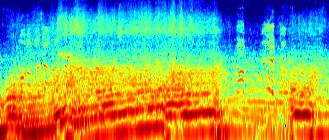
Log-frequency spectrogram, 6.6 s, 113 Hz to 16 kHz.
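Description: A Porsche 991 accelerates hard in a street race, its loud engine note rising steadily through the gears with brief dips at shifts, close and continuous, while voices talk over it.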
